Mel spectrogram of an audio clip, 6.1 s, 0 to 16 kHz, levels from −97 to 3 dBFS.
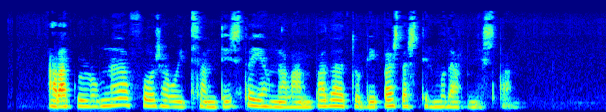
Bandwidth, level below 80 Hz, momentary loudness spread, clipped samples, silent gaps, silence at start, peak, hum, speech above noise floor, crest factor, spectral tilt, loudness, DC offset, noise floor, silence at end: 11.5 kHz; -80 dBFS; 12 LU; under 0.1%; none; 0.5 s; -6 dBFS; none; 42 dB; 24 dB; -6 dB/octave; -29 LUFS; under 0.1%; -71 dBFS; 0.9 s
